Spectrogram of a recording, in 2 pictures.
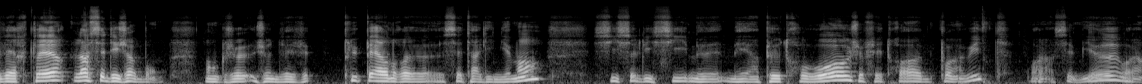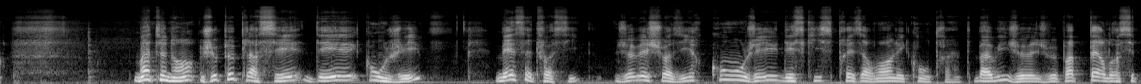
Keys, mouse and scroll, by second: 5.7 click, 6.2 click, 8.8 KP_3, 9.2 KP_Decimal, 9.5 KP_8, 9.7 KP_Enter, 11.9 scroll down 1, 17.5 click.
